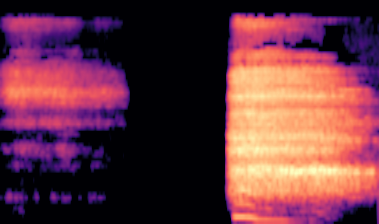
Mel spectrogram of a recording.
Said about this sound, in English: So we're going to take our first deep breath.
